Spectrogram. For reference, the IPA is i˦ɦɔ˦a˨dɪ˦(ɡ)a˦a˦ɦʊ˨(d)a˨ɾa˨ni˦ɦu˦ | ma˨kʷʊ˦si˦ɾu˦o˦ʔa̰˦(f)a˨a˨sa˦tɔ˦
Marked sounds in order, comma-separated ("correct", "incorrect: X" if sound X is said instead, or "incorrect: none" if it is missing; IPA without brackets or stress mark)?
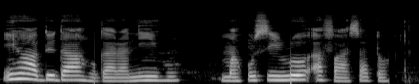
incorrect: d, incorrect: ɡ, correct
